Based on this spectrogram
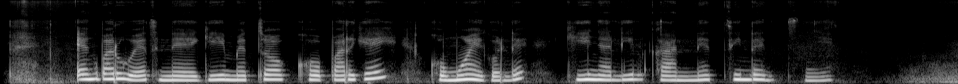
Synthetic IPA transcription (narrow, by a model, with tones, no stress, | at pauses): ɛ˦ŋba˦ɾuwɛ˨tnɛ˨ɡɪ˦mɛtɔ˦kʰːɔ˦paɾɡɛ˦jkʰo˨mwa˦jɡo˨le˦ | kʰi˦ɲa˨li˦lkʰa˨nːɛ˦ti˦nde˦ | ɲɛ˦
